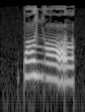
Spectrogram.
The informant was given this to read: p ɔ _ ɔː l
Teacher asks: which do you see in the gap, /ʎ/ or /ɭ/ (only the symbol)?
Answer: ʎ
